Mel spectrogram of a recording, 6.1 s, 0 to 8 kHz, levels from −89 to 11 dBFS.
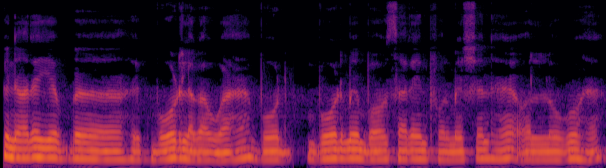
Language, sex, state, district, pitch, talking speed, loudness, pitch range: Hindi, male, Bihar, Begusarai, 105 Hz, 180 wpm, -29 LUFS, 100-115 Hz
